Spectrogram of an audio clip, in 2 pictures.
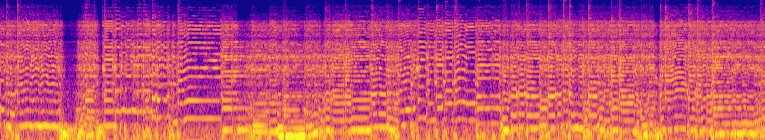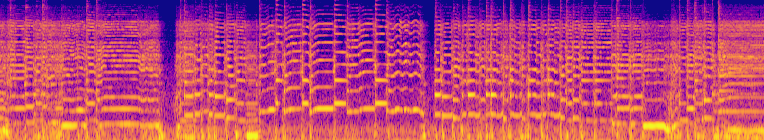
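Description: Homemade plywood electric guitar with a passive pickup, played through an amplifier: picked single-note lead lines with bent and wavering notes, in a warm tone.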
